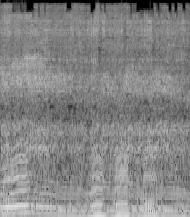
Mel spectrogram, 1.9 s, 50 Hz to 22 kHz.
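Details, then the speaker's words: Stihl FS55 trimmer two-stroke after a new Hipa carb kit install, warm restart without choke: fires right off, then a crisp, even buzz holds steady with only small rev swings, no sputter or bogging; normal running. "Let's see if she'll fire right up now that it's warmed up. No choke. Should be warm enough to just go. Oh, boom. Right off the rip."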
